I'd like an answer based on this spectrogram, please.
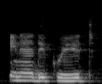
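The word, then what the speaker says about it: inadequate: अगर आपको इंग्लिश की किसी भी मीनिंग के आखिरी में इ लिखा मिले तो हमें इ का उच्चारण नहीं करना होता। हमें उससे पहले तक की मीनिंग पढ़नी होती है।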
